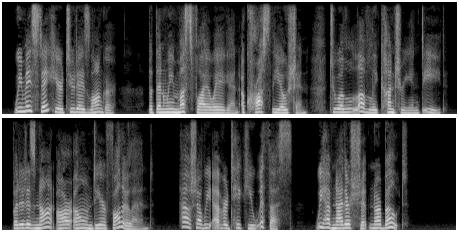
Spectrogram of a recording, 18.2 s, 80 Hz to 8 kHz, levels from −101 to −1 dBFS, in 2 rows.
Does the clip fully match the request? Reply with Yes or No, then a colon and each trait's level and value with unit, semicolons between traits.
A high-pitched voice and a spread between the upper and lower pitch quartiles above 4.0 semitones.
No: high, 230 Hz; average, 3.6 semitones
